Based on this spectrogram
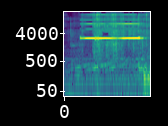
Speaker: you turn it on you're always going to hear that initial beat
